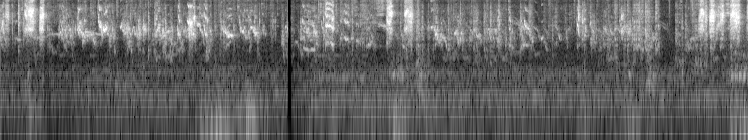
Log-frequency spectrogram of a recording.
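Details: Budgerigars, a breeding pair, giving dense high chirps and scratchy warbles in quick overlapping bursts, with short pauses between flurries of chatter.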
